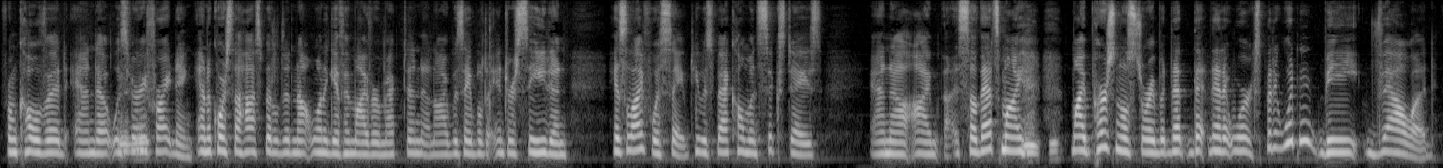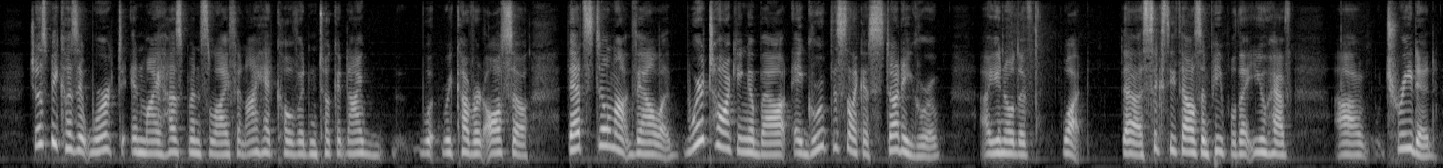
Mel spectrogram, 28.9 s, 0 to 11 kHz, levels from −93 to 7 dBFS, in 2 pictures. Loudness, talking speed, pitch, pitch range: -24 LUFS, 220 wpm, 210 Hz, 195-230 Hz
